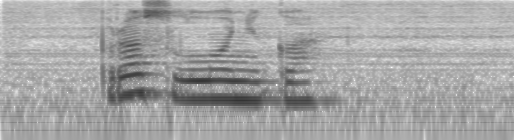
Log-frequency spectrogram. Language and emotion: Russian, sad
